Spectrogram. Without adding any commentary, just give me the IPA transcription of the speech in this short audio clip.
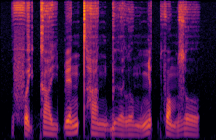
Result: f ə̰˧˨ j k a̤˨˩ j ɓ e˨˦ n t̪ʰ a̤˨˩ n ɓ ɨ̤˨˩ ə̯ l o̤˨˩ m ɲ ə˦˥ t̚ f ɔ˧˩ m z o̤˨˩

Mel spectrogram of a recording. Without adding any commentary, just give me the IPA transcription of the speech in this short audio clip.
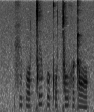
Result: x i p u lˠ ǀ i kʷ æ kʷʼ ə ǀ u xʷ ɛ ʈ ɔ̃

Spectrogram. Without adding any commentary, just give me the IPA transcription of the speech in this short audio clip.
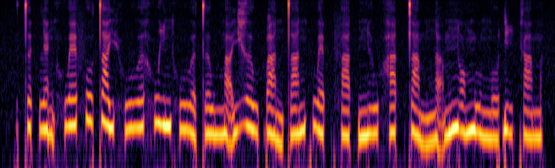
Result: t̪ ə˨˩ t̚ l ɛ̰˧˨ ŋ h w ɛ˨˦ f o˨˦ t̪ a˨˩ j h w u˨˦ ə̯ h w i˧ n h w u˧˩ ə̯ t̪ ə˨˩ w m a̰˧˥ j ɣ ə˨˩ w ɓ a˧˩ n t̪ a˨˦ n k w ɛ˨˩ p̚ f a˨˩ t̚ ɲ ɨ˧ w h a˦˥ t̚ t̪ a˧˩ m n a̰˧˥ m ɲ ɔ˨˦ m u˨˩ ŋ o˨˦ ɗ i˧ k a˧ m

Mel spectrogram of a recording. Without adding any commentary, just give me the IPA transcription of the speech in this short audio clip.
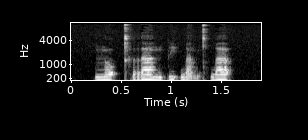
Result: n ɔ˥˩ ʔ kʰ r aː˥˩ n p i˦˥ ʔ w a˩˦ m kʰ w a˥˩ p̚

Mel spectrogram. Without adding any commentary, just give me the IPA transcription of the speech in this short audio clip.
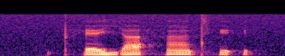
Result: pʰ ɛ˨ j ä˦ h ã˦ tʰ ɪ˦ ʔ

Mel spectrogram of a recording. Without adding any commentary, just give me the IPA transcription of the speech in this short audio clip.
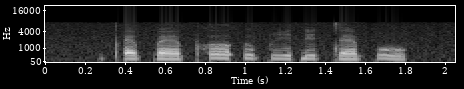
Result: pʼ ɛ p ɛ pʰ ɤ ʔ ɯ p i ɗ i t ɛ p u

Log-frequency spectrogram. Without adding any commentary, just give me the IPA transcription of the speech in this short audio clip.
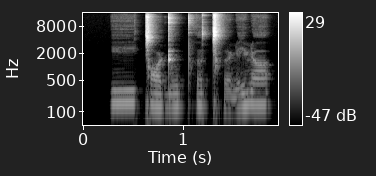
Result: iː˦ ǀ ɔ˧ ɖ ʊ˦ pʰ ə˧ ǀʰ ə˨ ɳ i˦ ɳ ʌ˦

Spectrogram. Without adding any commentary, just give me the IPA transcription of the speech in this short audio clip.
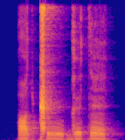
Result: ɑ˧ d ǁ uː˧˩ ɡ ø˧ t ɛ̃˧˩

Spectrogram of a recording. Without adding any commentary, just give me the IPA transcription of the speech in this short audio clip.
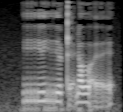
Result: rʲ ɵ rʲ o ʈ ɛ̰ ɳ ɨ lˠ ɛ̰

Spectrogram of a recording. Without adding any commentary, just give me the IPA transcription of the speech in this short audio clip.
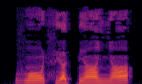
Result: v õ fʲ a pʲ ã ɲ ã

